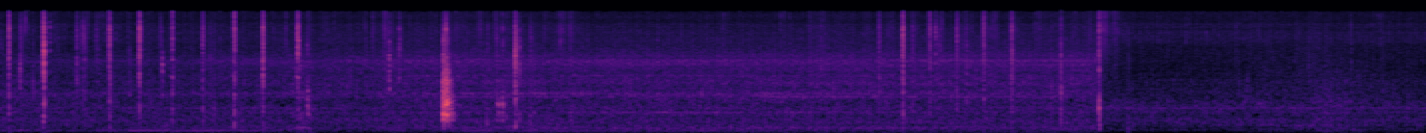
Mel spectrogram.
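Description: Shovel digging into lawn soil around a buried sprinkler riser: scattered scrapes and knocks, the loudest about four and a half seconds in, over a steady background hum. About eleven seconds in the sound cuts to a quieter, steady ambience.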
